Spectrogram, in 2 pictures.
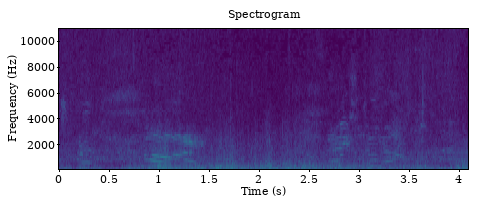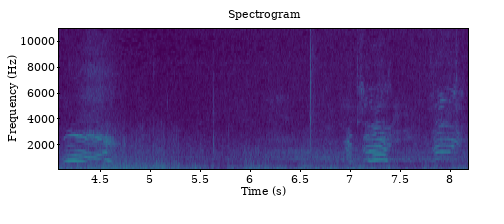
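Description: Wind buffeting the microphone in a steady low rumble, with short distant shouts about a second in, near three and four seconds, and again near the end.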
